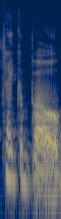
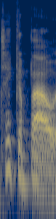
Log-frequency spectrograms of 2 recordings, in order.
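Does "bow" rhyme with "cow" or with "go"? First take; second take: go; cow. First: The word bow rhymes with go. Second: The word bow rhymes with cow. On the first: It refers to a tied ribbon bow. The speaker calls it right. "because this bundle is intended to be able to make your own bows" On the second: It refers to bending at the waist. The speaker calls it wrong. "It's not Take a Bow"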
